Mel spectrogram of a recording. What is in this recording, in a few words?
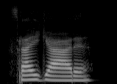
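"fraigare", female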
